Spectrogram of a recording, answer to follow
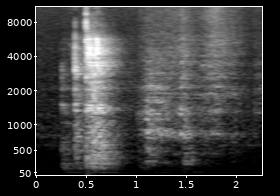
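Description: Wood handled on a wooden workbench: a short knock and scrape about half a second in as the reclaimed pine board and panel gauge are moved, then quieter rubbing of wood on wood.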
